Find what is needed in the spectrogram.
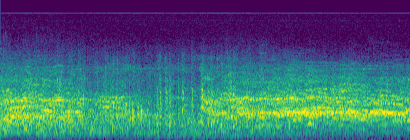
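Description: Live track sound of a greyhound race: voices over a continuous mechanical clatter, dipping in level between about two and four seconds in.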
